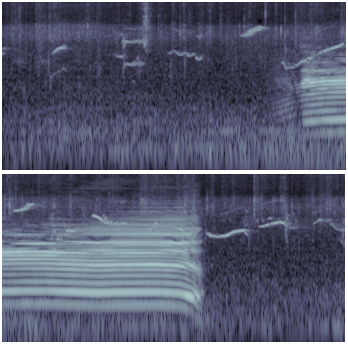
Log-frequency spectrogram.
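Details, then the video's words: Calling to the female, a fat tame cow in a herd being driven in the afternoon gives a single long, even bellow that rises slightly, then falls away sharply, over a background of twittering birds. "The funny sound of a fat cow calling the female"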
